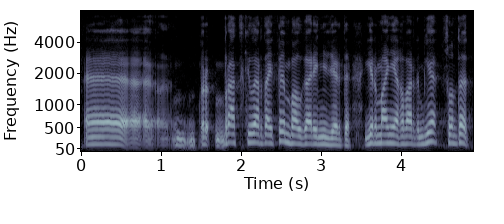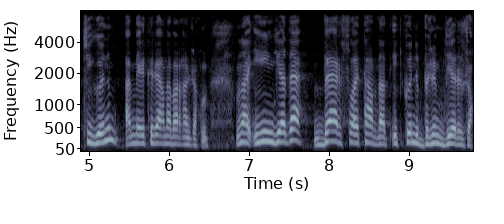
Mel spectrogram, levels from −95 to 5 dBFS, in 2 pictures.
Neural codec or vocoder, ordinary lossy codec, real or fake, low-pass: codec, 16 kHz, 16 kbps, FunCodec, trained on Chinese and English, 50 frames a second; none; fake; 7.2 kHz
